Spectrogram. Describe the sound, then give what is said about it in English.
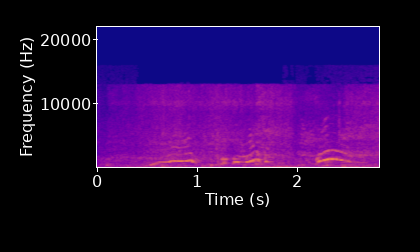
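Three rising and falling swells of splashing, rushing water, seemingly made by a voice imitating waves, with breathy hisses and tonal whooshes at a moderate, steady loudness. “And the waves were terrifying and terrific.”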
